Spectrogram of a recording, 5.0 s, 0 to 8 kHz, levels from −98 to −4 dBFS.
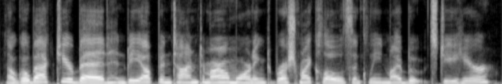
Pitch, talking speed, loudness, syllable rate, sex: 195 Hz, 300 wpm, -16 LUFS, 5.8 syllables/s, female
